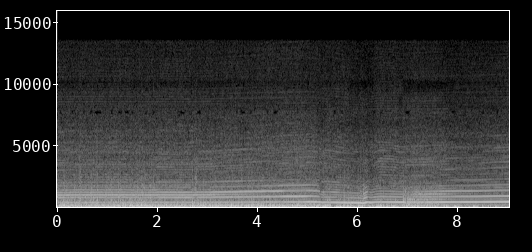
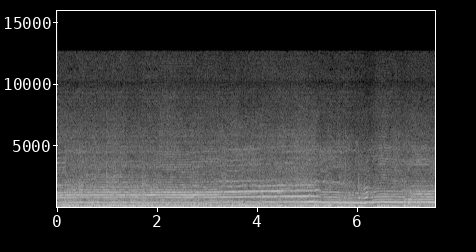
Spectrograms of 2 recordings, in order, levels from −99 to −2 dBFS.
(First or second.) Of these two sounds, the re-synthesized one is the second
